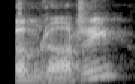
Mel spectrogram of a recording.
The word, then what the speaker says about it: camaraderie: Camaraderie? Camaraderie, yes! Oh my god, I never knew how to pronounce it.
